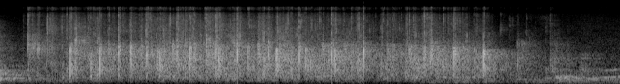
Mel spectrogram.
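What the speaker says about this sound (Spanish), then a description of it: "Démosle un fuerte aplauso, por favor" A conference audience at a Cuauhtémoc borough event applauds loudly and steadily for about five seconds, the dense clapping tapering off near the end.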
